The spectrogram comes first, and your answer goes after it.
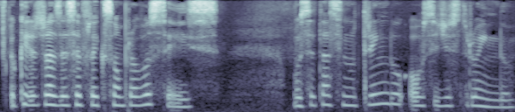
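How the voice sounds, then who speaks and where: An ordinary speaking voice moves at a moderate pace in a very clean recording with a silent background. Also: woman. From Brasília, Brazil. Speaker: podcaster. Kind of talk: solo reflective monologue.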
